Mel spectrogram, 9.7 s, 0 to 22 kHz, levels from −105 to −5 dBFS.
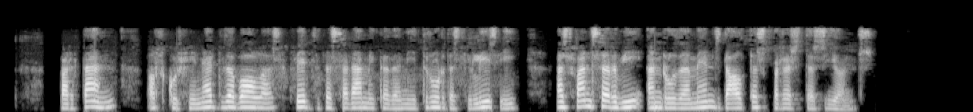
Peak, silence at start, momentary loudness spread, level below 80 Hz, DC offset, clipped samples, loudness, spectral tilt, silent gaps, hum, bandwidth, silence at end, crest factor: -2 dBFS; 0.6 s; 11 LU; -60 dBFS; under 0.1%; under 0.1%; -20 LUFS; -4.5 dB/octave; 1.42-1.46 s, 5.20-5.26 s, 5.51-5.56 s; none; 8.2 kHz; 1.05 s; 18 dB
